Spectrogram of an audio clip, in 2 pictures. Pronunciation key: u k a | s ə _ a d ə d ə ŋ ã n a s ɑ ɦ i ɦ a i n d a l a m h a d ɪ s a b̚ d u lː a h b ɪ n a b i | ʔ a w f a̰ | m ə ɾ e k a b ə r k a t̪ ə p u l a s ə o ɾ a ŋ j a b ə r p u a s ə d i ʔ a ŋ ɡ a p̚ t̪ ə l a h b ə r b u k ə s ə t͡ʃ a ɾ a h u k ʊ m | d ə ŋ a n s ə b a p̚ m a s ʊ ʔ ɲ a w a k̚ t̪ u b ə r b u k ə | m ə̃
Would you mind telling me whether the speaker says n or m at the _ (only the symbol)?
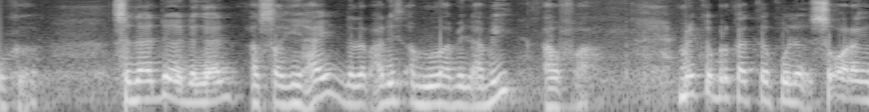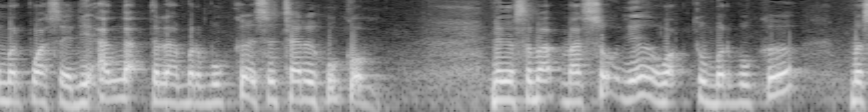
n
